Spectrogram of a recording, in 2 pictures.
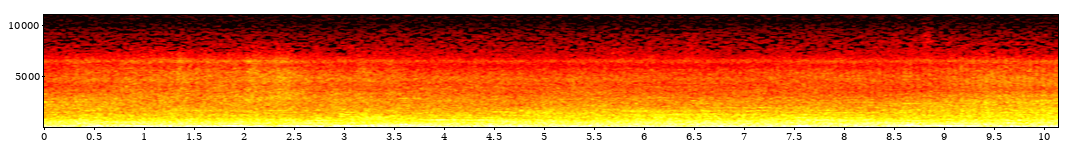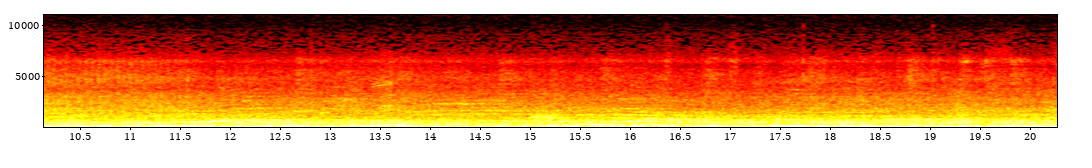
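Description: Steady background noise of an indoor shopping mall concourse: a low rumble with faint, indistinct voices of passing shoppers.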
